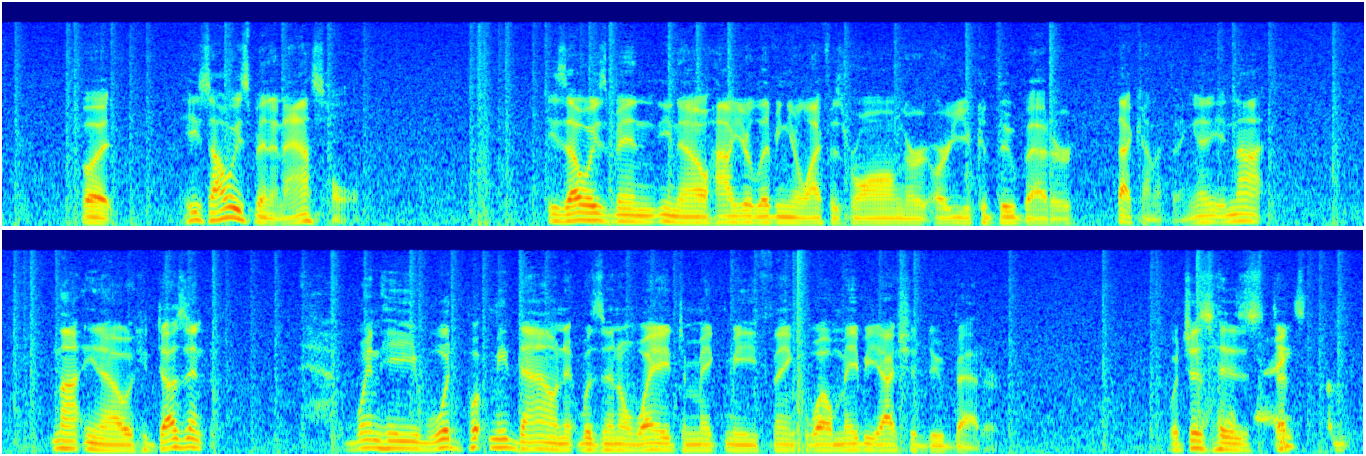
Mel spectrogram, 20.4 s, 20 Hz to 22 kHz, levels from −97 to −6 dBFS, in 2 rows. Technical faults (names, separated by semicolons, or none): none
